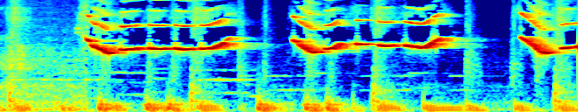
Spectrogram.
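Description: Sheepdog herding whistle blown in three long, shrill blasts, each sliding down at the start, held on a steady high note, then sliding up at the end; the third runs on past the end.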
